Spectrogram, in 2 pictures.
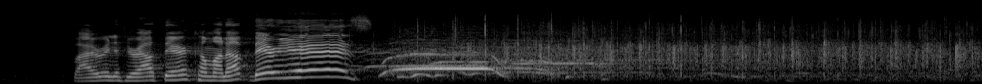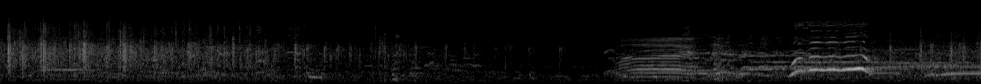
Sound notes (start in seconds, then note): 4.3 audience applauding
